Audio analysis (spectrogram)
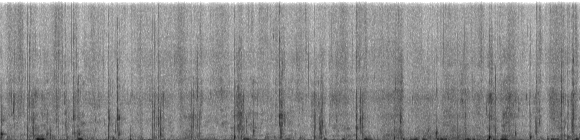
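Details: Max the dog licking a face close up in a small indoor room, wet tongue smacks repeating briskly, punctuated by soft low nasal snorts and breaths.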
